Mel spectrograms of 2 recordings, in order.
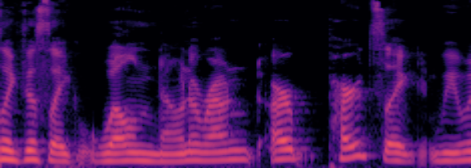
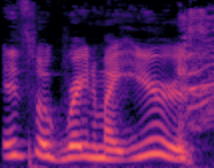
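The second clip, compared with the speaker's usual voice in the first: higher, louder astonished cry; amazed exclamation; 6 semitones higher, 5 dB louder than usual. Acted. Player in character marvels at the talking wolf, loud amazement. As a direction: blurt it out in playful wonder. Excited correction after hearing the wolf.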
